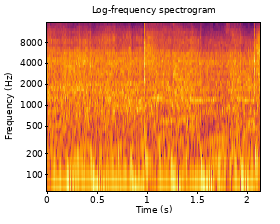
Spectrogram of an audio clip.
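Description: Loud, dense heavy blues-rock studio recording with a full band: a steady deep bass line under a regular drum beat.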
